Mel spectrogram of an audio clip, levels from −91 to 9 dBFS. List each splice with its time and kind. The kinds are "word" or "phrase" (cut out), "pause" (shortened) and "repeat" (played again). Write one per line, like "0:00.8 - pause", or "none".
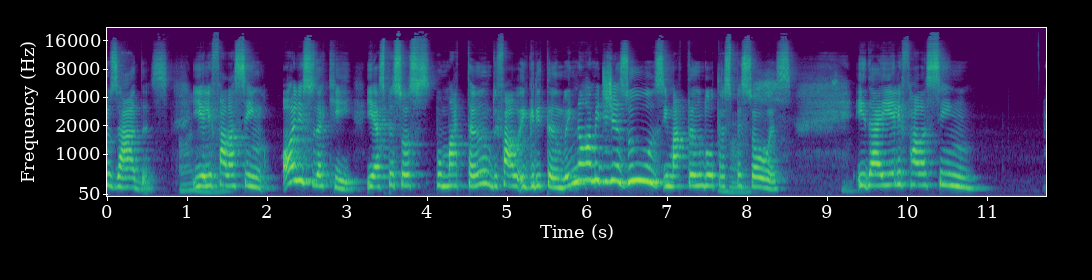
0:04.1 - word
